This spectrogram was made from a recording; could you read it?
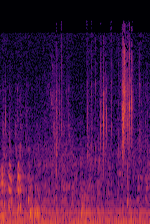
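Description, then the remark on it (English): Chickens cluck softly and intermittently while sharp little taps of pecking at food scatter throughout, with a low steady hum underneath; fairly quiet, no voices. “Speaking of birds, if you're lucky enough to own your own chickens, you'll recognize the sound of them pecking away at some food, giving them the fuel they need to lay their eggs.”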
